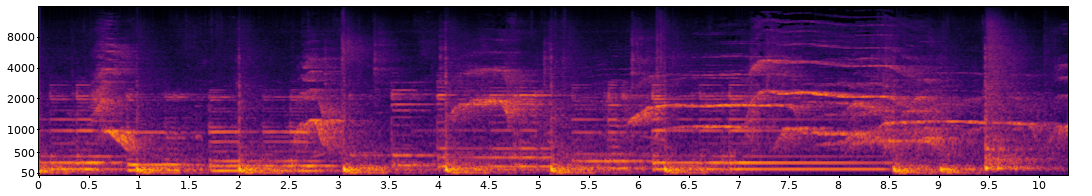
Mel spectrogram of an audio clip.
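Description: Live rock band playing amplified electric guitars, bass and drums, the chords changing about once a second over a steady bass line. High sliding notes rise and hold above the band.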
